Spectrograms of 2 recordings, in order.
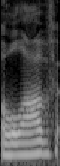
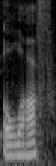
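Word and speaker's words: Olav: again I think in in Norwegian it's Olaf but in English we would say Olaf with the F but it's actually spelled with a v um Haralson and the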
